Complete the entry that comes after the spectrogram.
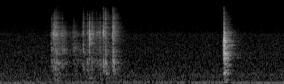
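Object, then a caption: Glass go stones on a shinkaya wood board. Glass stones are placed onto a shinkaya wood floor go board, giving sharp, bright clicks of glass on wood. A quick cluster of clicks comes early, then after a pause one louder, crisp click rings out briefly before fading.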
